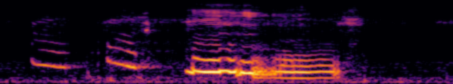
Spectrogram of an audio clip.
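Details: Sleepy puppy Jill gives two short falling squeaks, then a longer, louder, steady whine with a slight wobble, in a quiet room.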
